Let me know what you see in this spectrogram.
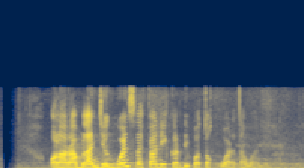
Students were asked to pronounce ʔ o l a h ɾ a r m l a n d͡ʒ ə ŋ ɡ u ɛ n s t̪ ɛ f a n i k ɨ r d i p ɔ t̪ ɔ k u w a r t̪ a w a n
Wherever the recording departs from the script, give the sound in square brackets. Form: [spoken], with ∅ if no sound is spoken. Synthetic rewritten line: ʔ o l a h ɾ a [∅] m l a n d͡ʒ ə ŋ ɡ u ɛ n s t̪ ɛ f a n i k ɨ r d i p ɔ t̪ ɔ k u w a r t̪ a w a n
